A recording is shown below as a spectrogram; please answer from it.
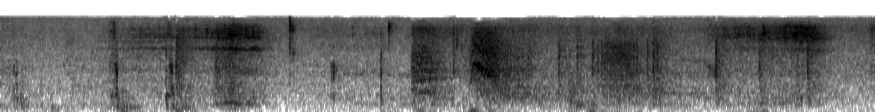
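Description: Faint handling noise: soft rustles and a few light clicks as the gas mask and handheld camera are moved about.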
